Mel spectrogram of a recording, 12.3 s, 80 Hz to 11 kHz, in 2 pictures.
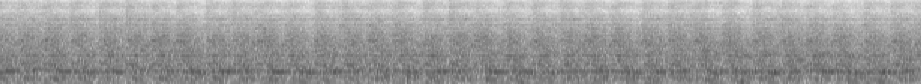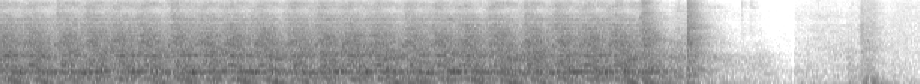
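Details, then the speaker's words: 1989 Ford F250 7.3 IDI diesel, sat 10+ years: slow, labored cranking for about ten seconds with no start and no fuel yet at the filter housing; owner wonders if it's the ignition (unconfirmed). "something just doesn't sound right I don't know if it's this ignition what it is but it should be cranking quicker"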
